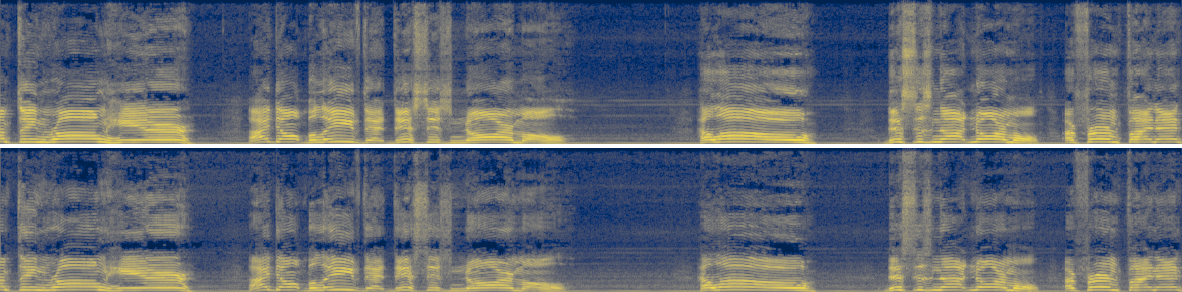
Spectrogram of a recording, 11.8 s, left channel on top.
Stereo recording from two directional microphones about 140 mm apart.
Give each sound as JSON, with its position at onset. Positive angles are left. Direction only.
{"t": 0.0, "sound": "speech", "side_deg": 40}
{"t": 7.0, "sound": "a man's voice", "side_deg": 35}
